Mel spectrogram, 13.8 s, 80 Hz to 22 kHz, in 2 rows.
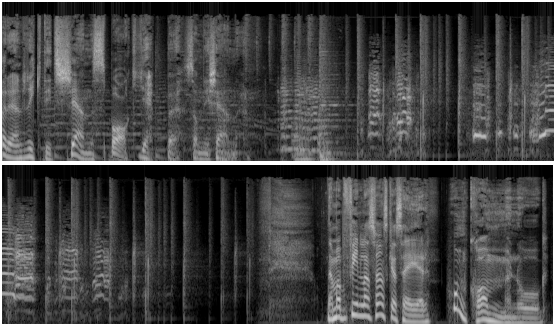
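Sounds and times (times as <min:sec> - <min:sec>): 
speech: 0:00.0 - 0:04.0, 0:11.0 - 0:13.7
hen clucking and squawking: 0:04.5 - 0:08.8.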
